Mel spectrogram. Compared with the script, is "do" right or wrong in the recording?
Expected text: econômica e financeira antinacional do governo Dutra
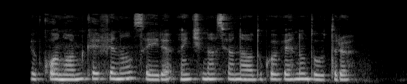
right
